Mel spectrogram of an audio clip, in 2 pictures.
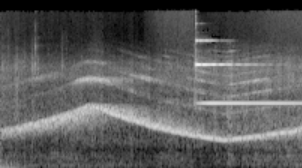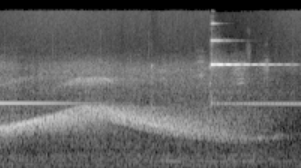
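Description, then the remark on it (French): A loud police siren wails in slow rising and falling sweeps over a steady roar of heavy traffic with cars driving very fast, heard while walking into a town centre, with two brief ringing, bell-like tones cutting in partway through. “c'est terrible parce que tout d'un coup, il y a beaucoup de trafic, des voitures qui roulent très vite, les sirènes de la police qui sont comme un oscillateur, ça me fait bizarre.”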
